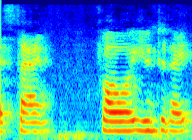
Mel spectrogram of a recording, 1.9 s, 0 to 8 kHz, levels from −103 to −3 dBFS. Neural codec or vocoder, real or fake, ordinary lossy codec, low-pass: codec, 16 kHz, 4 kbps, FreqCodec, smaller model; fake; AAC, 32 kbps; 7.2 kHz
